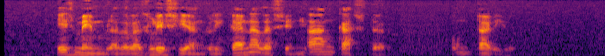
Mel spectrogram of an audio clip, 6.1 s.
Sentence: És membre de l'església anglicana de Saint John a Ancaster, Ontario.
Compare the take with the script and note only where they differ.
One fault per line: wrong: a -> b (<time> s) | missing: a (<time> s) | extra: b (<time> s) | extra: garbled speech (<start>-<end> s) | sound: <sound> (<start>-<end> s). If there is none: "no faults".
missing: John (3.0 s)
